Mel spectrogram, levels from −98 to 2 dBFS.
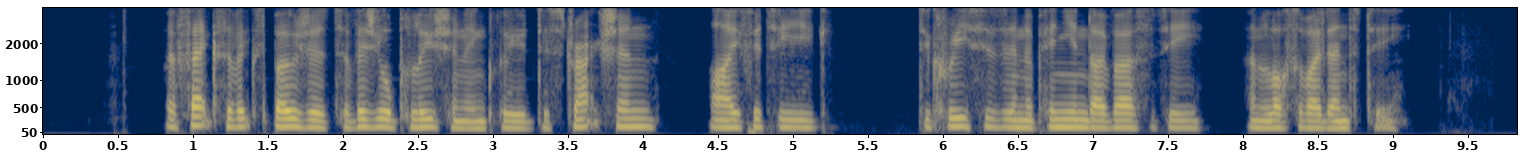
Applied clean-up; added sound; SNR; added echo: neural mask model DeepFilterNet 3.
